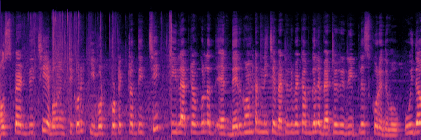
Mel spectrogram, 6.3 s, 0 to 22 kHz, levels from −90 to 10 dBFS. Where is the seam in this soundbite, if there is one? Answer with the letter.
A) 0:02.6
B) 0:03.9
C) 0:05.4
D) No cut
A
